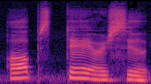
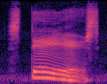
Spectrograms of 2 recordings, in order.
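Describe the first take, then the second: First: Upstairs broken into five Korean syllables, eop-seu-te-eo-seu; Konglish syllables. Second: Upstairs as two clean English beats, up and stairs; two-syllable pronunciation. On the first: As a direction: add vowels to the consonants in upstairs. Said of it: "다섯 음절로 한글의 콩글리시로". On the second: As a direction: say upstairs without added vowels, first beat stressed. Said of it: "이음절로 발음하면서". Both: Shown as a demonstration.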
